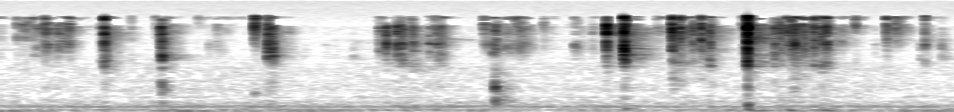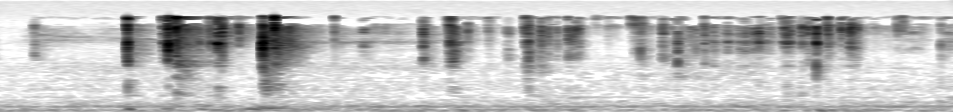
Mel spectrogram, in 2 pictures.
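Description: A small remaining chunk of solid orange bar soap, held in the fingers, is cut and shaved with a utility knife blade as crumbs fall off. Quiet, bright, crisp scraping clicks and crackly shaving bursts come in irregular clusters over a faint steady low hum.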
